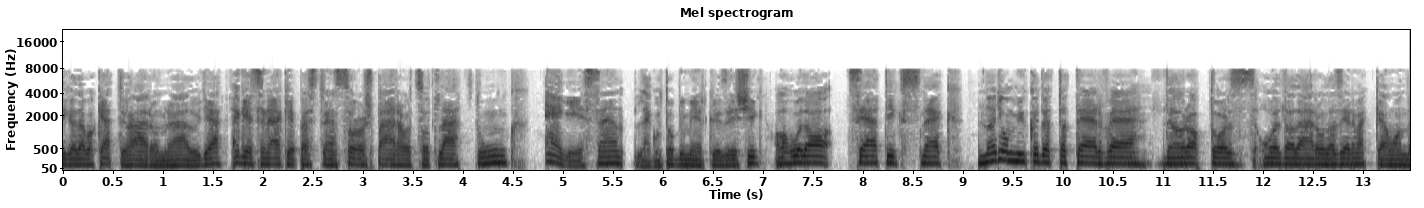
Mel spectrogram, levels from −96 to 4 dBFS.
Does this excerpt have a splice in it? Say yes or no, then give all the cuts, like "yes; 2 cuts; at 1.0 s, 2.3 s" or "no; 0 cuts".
yes; 1 cut; at 5.6 s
